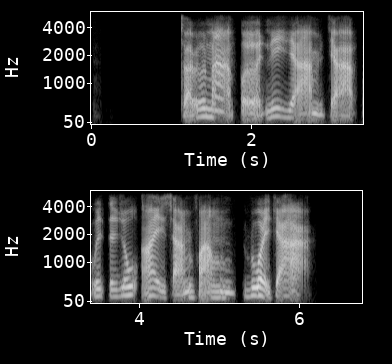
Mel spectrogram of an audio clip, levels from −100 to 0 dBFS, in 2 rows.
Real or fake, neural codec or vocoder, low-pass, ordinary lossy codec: fake; autoencoder, 44.1 kHz, a latent of 192 numbers a frame, MeloTTS; 5.4 kHz; none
